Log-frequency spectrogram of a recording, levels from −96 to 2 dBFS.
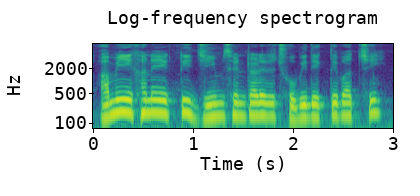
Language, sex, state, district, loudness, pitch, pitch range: Bengali, male, West Bengal, Alipurduar, -13 LUFS, 155 Hz, 145-175 Hz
